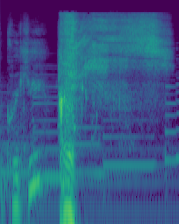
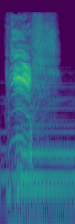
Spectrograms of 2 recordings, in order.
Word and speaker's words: quiche: Hey, do you guys want a quickie? What the heck are you singing? You know, one of those egg tart things? They're selling some at the store over there. Oh god, Yuji! It's pronounced quiche!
